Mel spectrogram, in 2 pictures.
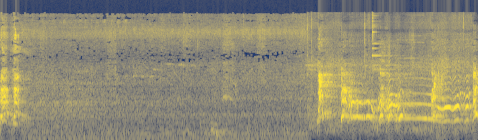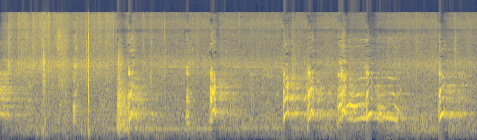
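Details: Dog barking loudly in the street: about six seconds of quiet background, then a rapid, irregular burst of harsh, yelping barks and whines, some with a tonal, rising-falling edge, continuing to the end.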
